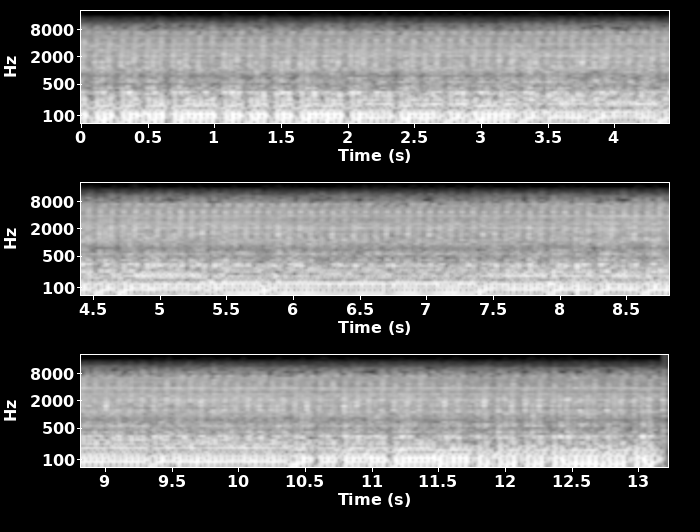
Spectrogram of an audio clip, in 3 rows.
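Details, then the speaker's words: Velocette LE, idle screw backed off to about 700 rpm after clutch and points adjustment: a slow, soft, even chuffing with a slightly lazy beat, a bit too low and right at the lowest acceptable idle. "Yeah, but I won't go much lower than that. It's a bit too low. It's about 700 RPM."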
